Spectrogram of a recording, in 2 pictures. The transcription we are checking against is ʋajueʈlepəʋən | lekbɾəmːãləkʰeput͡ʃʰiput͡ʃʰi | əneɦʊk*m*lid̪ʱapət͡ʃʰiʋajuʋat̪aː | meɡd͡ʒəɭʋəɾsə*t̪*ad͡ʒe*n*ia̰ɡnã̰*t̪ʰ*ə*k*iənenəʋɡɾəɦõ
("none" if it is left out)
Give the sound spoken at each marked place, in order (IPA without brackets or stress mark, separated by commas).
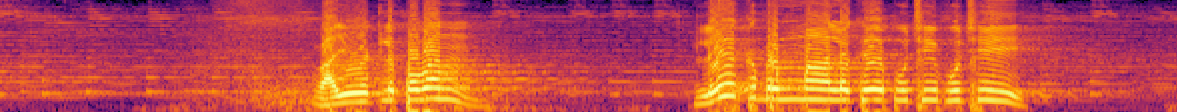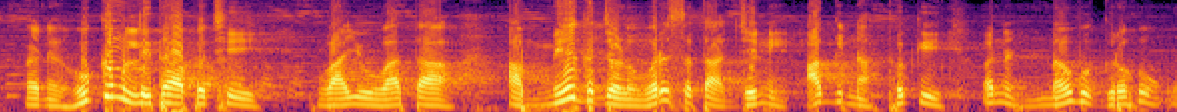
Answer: m, t̪, n, t̪ʰ, k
